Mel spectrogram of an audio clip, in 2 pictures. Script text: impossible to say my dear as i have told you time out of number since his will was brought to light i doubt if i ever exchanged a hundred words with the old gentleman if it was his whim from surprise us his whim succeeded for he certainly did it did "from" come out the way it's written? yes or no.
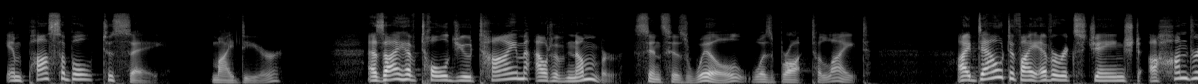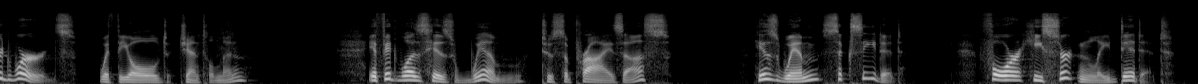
no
